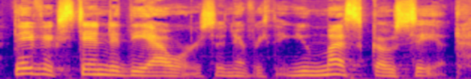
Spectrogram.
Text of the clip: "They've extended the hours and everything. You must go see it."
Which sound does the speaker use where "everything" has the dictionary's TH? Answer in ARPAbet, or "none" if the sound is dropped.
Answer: TH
